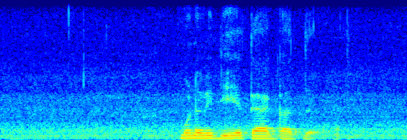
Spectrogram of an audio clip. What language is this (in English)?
Sinhala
